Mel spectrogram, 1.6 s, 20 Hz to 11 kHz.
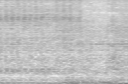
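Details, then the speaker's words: Small two-stroke 360 van started in garage after sitting, on choke; rough, uneven low burble barely idling while oil in crankcase burns off as heavy smoke filling the neighborhood; excessive smoke from oil-flooded crankcase. "well I turned it off because it just smoked out the whole entire neighborhood"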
